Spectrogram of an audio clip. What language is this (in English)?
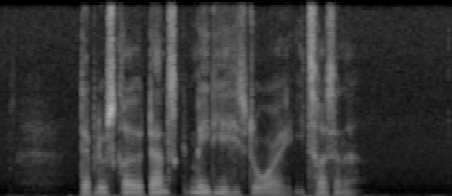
Danish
